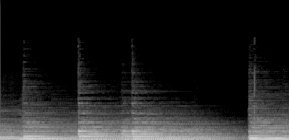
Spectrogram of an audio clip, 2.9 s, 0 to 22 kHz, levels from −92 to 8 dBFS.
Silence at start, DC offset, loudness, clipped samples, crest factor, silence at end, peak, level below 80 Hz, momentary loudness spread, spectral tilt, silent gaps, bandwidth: 0 s; under 0.1%; -17 LUFS; under 0.1%; 14 dB; 0 s; -2 dBFS; -44 dBFS; 10 LU; -8.5 dB/octave; none; 6.8 kHz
